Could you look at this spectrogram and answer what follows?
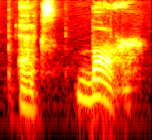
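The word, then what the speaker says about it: x̄: so that's my sample mean again it's called x bar is the way we pronounce that let's erase that see the formula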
